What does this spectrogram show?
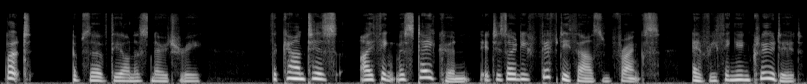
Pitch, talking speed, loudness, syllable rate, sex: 200 Hz, 140 wpm, -19 LUFS, 5.3 syllables/s, female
